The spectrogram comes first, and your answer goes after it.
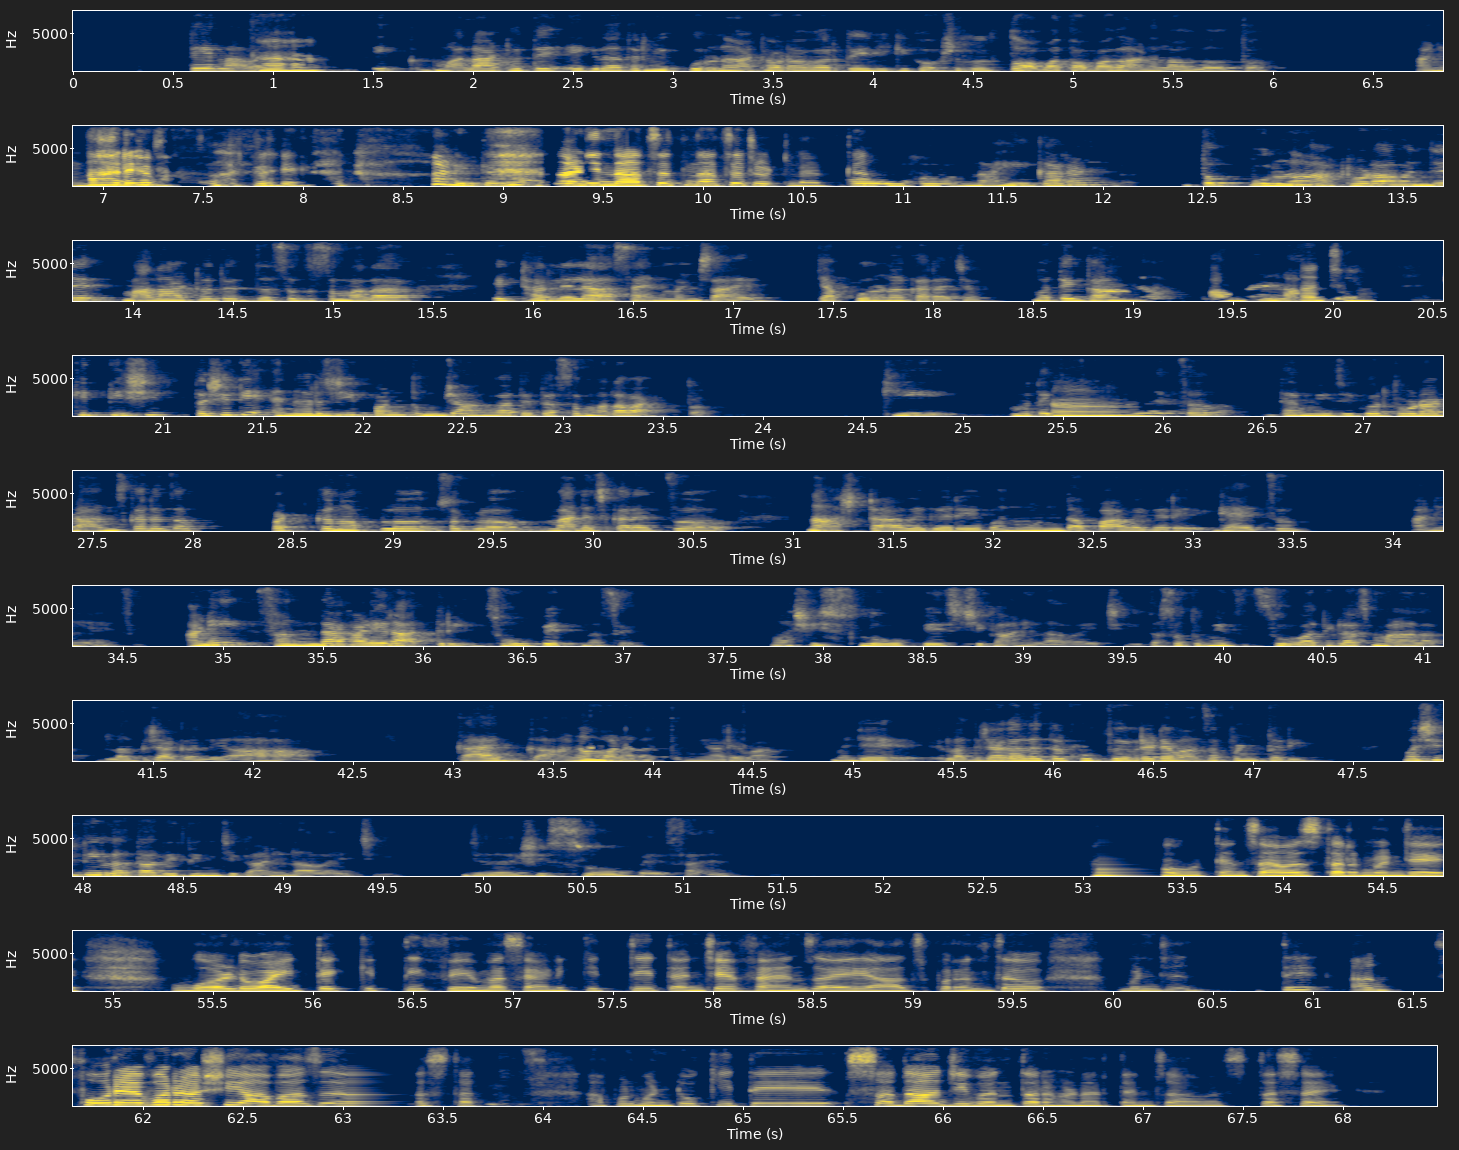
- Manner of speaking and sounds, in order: static; mechanical hum; laughing while speaking: "हां, हां"; distorted speech; laughing while speaking: "अरे बापरे!"; chuckle; laughing while speaking: "आणि ते गाणं"; chuckle; in English: "असाइनमेंट्स"; tapping; in English: "म्युझिकवर"; in English: "डान्स"; other background noise; unintelligible speech; in English: "फेव्हराइट"; in English: "वर्ल्डवाईड"; in English: "फेमस"; in English: "फॉरएव्हर"
- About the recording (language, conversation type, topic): Marathi, podcast, चित्रपटांच्या गाण्यांनी तुमच्या संगीताच्या आवडीनिवडींवर काय परिणाम केला आहे?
